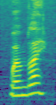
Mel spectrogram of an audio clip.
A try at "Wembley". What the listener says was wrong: Yeah, all northerners do this. You add an extra syllable. Wembley. You said Wembley. You said Wembley. It's Wembley. And you always put an extra syllable.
